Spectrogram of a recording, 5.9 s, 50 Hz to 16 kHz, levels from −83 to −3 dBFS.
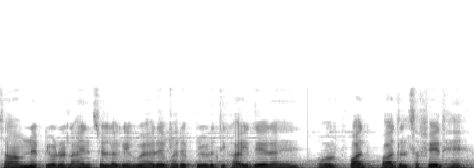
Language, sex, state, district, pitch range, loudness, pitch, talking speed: Hindi, male, Uttar Pradesh, Muzaffarnagar, 100-105 Hz, -14 LUFS, 105 Hz, 170 wpm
